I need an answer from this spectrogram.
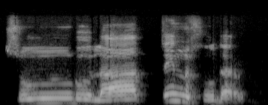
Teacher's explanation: ता की तनवीन को लंबा नहीं करना, गुन्ना नहीं होने देना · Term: इजहार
